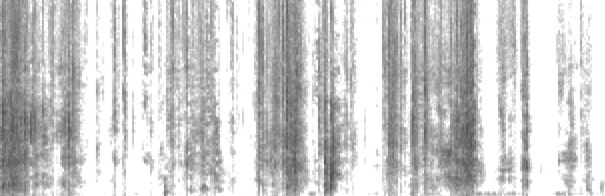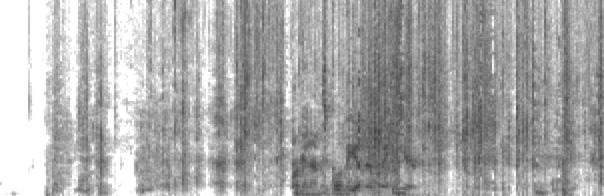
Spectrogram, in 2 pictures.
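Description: Clear plastic film on a diamond-painting canvas crinkling and rustling as the canvas is handled and flipped over. It comes in short bursts with brief pauses and grows denser near the end.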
